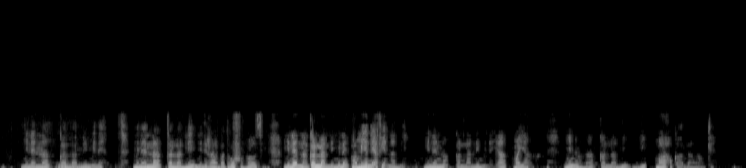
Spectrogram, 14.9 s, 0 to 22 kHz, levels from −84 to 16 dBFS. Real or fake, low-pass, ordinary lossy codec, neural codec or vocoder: real; 7.2 kHz; AAC, 32 kbps; none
